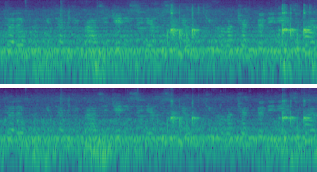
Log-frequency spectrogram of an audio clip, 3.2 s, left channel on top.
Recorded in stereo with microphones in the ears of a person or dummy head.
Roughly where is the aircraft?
Left.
